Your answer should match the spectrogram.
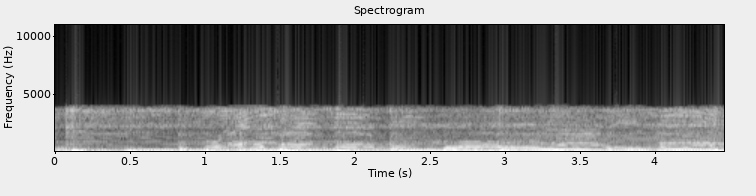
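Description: Live pop-rock band playing through a PA, heard from the audience: a steady beat of drums and bass under a wavering melody line.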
